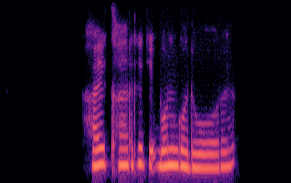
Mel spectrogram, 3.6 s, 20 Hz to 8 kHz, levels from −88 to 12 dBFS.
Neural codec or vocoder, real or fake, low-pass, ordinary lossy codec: none; real; 7.2 kHz; Opus, 16 kbps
